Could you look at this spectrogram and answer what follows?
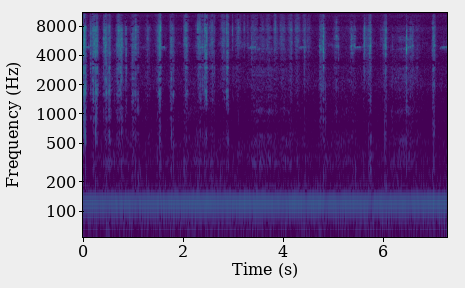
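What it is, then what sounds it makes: Disposable face mask being scratched. Long nails scratch along the edges and ear loops of a white disposable non-woven paper surgical face mask worn on the face. Quick, bright, crisp scratches repeat throughout over a steady low hum.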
